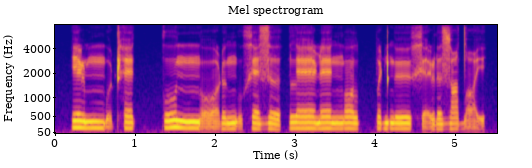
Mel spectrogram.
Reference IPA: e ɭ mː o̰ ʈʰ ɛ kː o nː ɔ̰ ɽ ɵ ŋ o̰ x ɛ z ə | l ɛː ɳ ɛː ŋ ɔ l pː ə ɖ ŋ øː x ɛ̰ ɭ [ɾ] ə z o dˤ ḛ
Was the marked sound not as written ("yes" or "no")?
no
